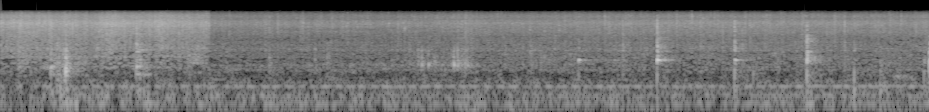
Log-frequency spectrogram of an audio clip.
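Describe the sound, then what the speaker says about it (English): Vegetables frying and caramelizing in a pan for a healthy egg wrap, a faint, soft sizzle that drops quieter after the first seconds, dotted with occasional light clicks of stirring, no voices. "Add in the rest of the vegetables and let them caramelize."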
